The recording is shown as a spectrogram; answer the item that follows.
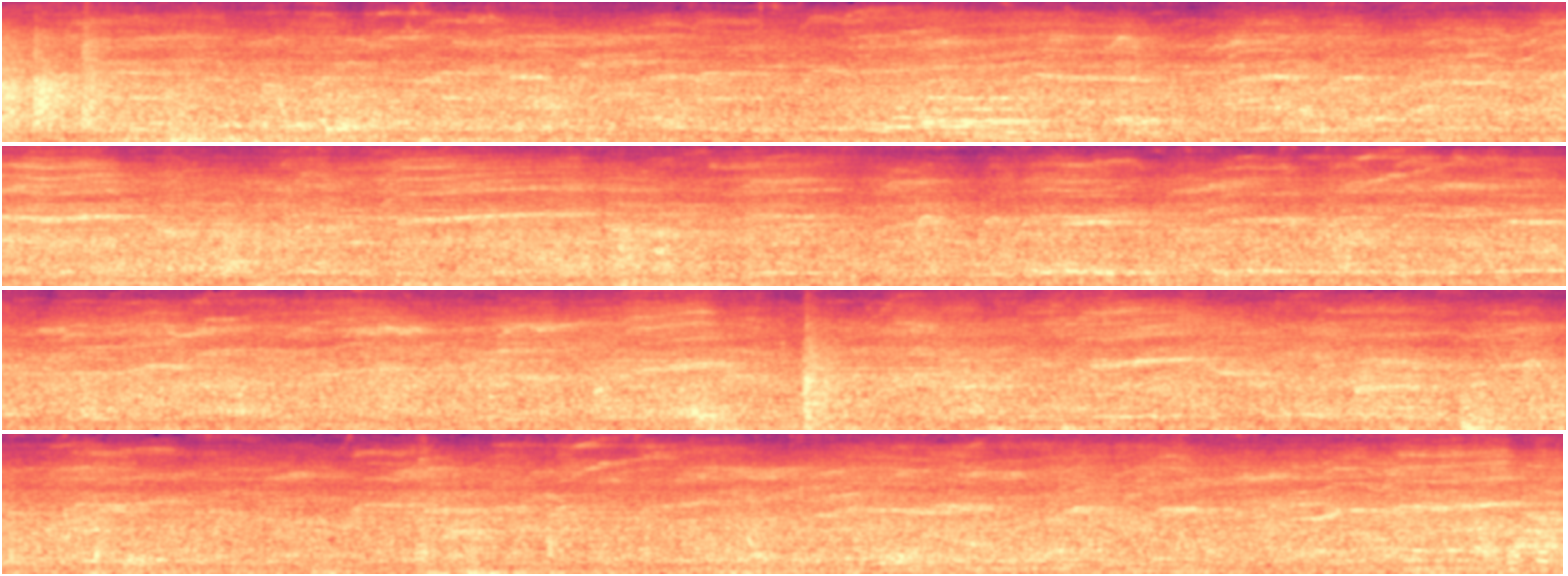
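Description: Several electric RC off-road cars racing, their motors whining in overlapping tones that rise and fall in pitch as they accelerate and brake, over a steady hiss.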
